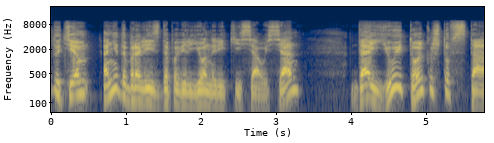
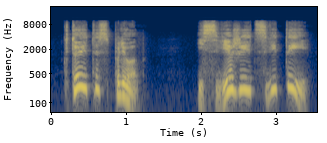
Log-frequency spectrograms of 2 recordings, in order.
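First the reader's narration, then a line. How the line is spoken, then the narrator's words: Joyful exclamation. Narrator (Russian): она радостно воскликнула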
